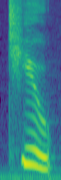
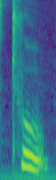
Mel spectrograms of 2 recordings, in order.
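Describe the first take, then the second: First: "tube" as tyoob, with a Y before the U; British Y-glide in "tube"; British pronunciation. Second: "tube" as toob, long OO with no Y; American long U in "tube"; American pronunciation. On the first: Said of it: "while in British English". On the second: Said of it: "in American English". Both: Shown as a demonstration.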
